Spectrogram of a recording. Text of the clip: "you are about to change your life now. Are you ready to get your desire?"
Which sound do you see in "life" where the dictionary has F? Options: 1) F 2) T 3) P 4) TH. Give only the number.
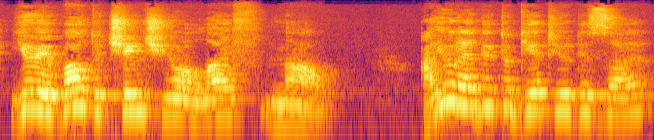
1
